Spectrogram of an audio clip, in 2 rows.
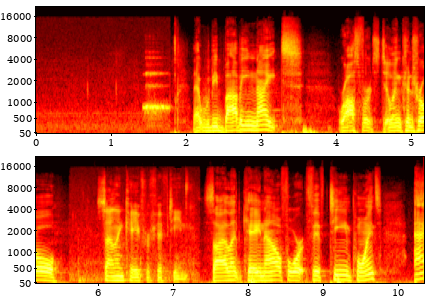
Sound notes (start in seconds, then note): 1.5 dinging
